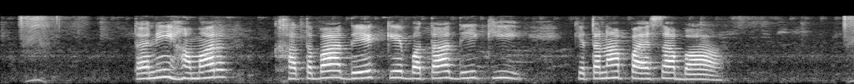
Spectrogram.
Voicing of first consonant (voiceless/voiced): voiceless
